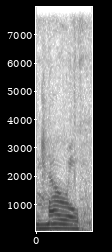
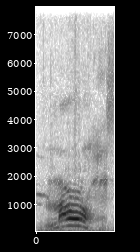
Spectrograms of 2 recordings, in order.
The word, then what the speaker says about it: Merle: Going back to Merle. Spelled like Hurl. Merle. Hurl.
